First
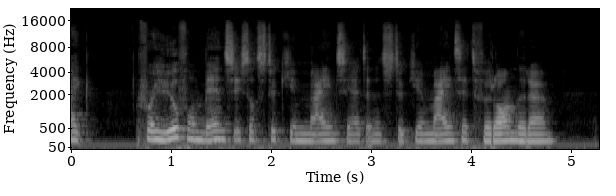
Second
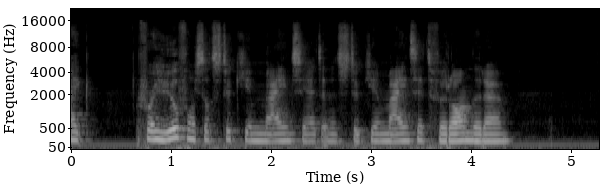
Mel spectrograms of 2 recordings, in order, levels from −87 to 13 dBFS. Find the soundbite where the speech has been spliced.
second; 1 cut; at 1.2 s

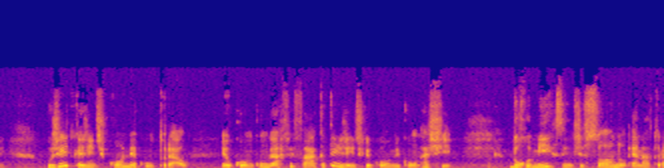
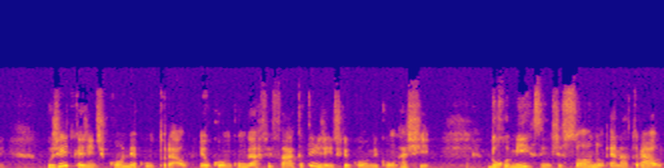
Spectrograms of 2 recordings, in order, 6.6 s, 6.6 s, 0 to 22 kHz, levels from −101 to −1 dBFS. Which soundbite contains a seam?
second; 1 cut; at 1.9 s

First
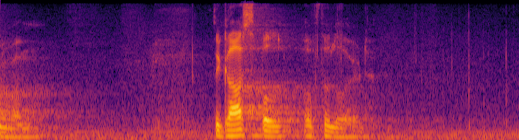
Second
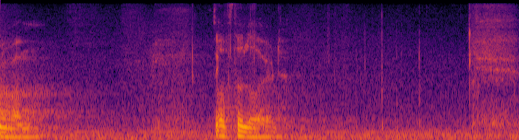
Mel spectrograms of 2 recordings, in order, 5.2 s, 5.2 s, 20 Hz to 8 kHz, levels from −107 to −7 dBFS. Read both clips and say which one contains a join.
second; 1 cut; at 2.1 s

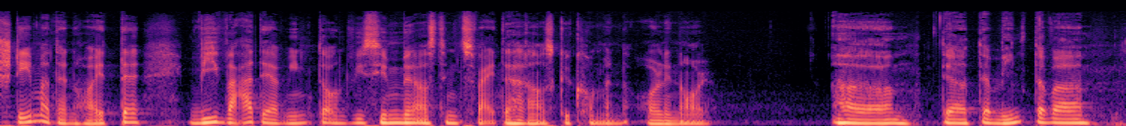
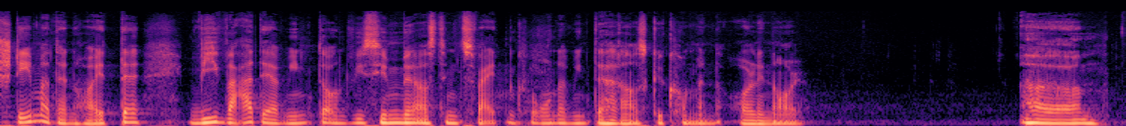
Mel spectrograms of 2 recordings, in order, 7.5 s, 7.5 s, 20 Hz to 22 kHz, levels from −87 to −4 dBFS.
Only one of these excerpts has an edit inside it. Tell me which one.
first; 2 cuts; at 3.3 s, 5.3 s

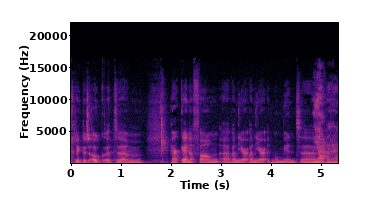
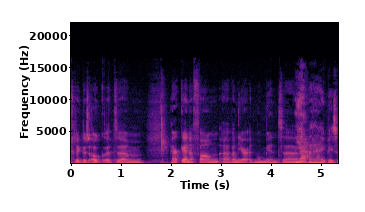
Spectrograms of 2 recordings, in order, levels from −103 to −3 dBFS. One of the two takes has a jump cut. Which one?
first; 1 cut; at 3.5 s

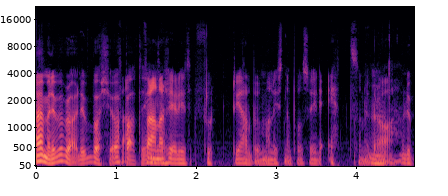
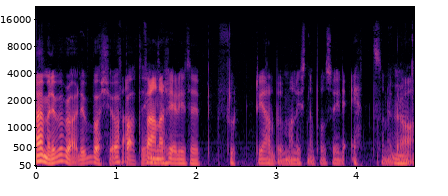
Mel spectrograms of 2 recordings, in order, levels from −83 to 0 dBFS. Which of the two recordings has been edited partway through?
first; 1 cut; at 1.9 s

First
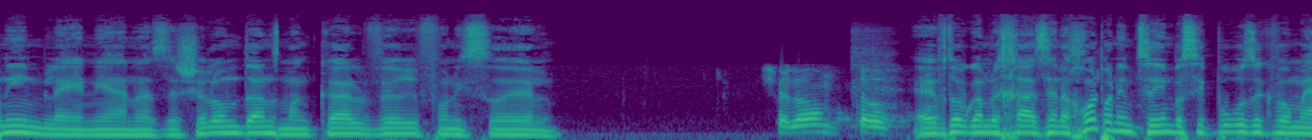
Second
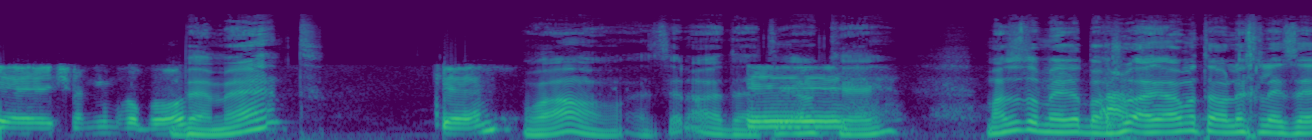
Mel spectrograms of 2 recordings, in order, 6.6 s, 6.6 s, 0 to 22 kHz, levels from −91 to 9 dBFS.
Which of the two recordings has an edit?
first; 3 cuts; at 1.4 s, 4.3 s, 5.5 s

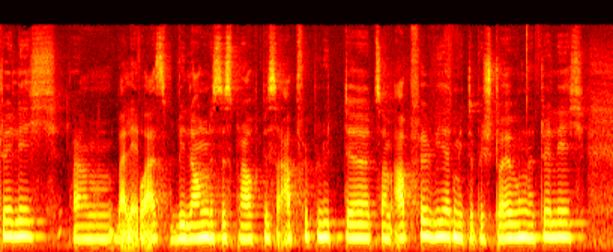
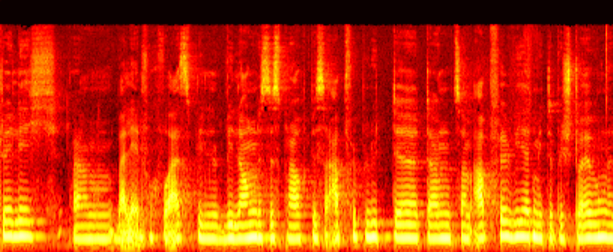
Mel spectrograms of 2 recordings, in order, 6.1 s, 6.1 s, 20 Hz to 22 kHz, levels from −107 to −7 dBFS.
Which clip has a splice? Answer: first; 3 cuts; at 1.4 s, 1.7 s, 3.7 s

